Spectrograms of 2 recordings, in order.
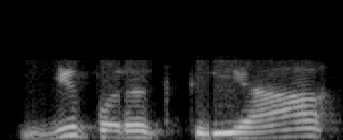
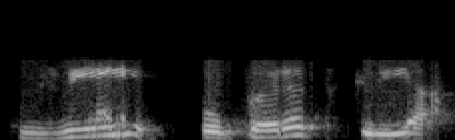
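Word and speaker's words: व्युपरत क्रिया: विपरत क्रिया अनिवत्त इसका सही उच्चारण है वि उपरत क्रिया क्रियाओं से तो उपरत हो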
